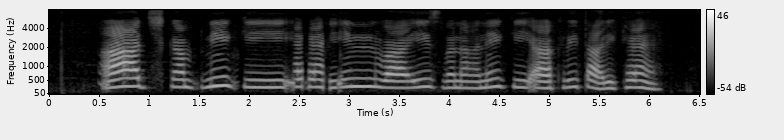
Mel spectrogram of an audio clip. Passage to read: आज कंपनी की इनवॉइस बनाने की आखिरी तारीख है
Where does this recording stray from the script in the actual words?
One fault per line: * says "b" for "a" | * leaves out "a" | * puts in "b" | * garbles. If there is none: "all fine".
* garbles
